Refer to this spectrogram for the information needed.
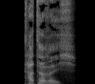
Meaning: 1. shakes 2. dodderer
- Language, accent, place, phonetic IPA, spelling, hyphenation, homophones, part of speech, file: German, Germany, Berlin, [ˈtatəʁɪç], Tatterich, Tat‧te‧rich, tatterig, noun, De-Tatterich.ogg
